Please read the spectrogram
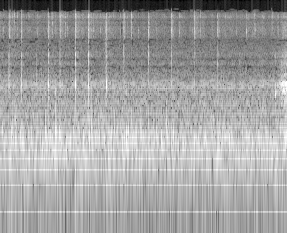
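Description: Chalk writing on a blackboard: faint, irregular taps and scratches, several a second.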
